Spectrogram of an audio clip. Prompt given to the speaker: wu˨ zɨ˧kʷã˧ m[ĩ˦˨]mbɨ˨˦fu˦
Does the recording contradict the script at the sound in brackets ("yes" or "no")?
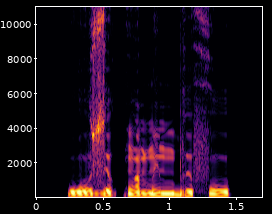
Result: yes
